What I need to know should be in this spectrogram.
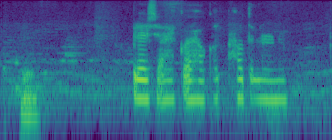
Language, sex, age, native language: Icelandic, female, 11, Icelandic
